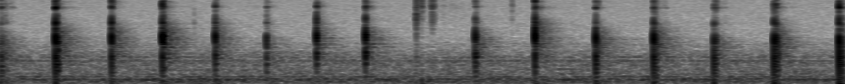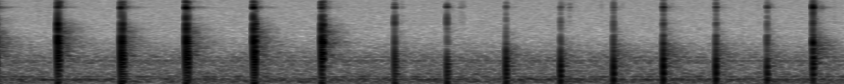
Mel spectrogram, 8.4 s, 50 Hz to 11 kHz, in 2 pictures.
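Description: Two identical hand-sized solid wooden cubes with black painted characters are held in both hands and knocked and clicked against each other, while long natural nails also tap their edges. About 29 sharp, dry clicks ring out at a steady, rapid pace, each one bright and dying away almost instantly. A faint steady low tone runs underneath.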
